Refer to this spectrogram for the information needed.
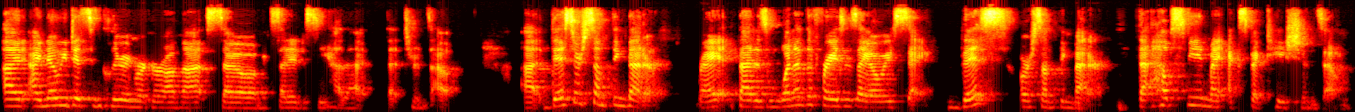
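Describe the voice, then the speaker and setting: A woman in her forties teaching a live class as a manifesting coach, chatty, laughing often and acting out quotes with big jumps in pitch. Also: moderate pace, pushed and bright, echoey room, low-quality recording. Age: 40s. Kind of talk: live-streamed class talk.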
